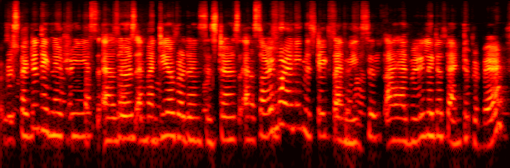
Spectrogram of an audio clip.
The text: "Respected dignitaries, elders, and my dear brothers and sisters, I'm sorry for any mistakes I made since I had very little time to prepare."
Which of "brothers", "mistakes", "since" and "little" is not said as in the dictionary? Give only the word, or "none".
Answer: brothers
